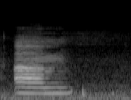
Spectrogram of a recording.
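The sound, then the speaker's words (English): A single loud burp, drawn out for about half a second with a steady low tone before stopping abruptly, followed by a faint soft thump. “You guys, that's gonna sound so weird because it literally just cuts off after I burp and we lose our shit and now we're talking again.”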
